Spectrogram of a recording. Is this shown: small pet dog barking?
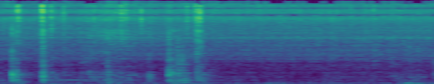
no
